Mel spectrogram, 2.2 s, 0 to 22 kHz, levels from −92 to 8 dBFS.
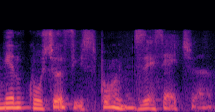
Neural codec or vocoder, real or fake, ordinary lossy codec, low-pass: codec, 16 kHz, 1 kbps, X-Codec, HuBERT features, trained on general audio; fake; AAC, 48 kbps; 7.2 kHz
